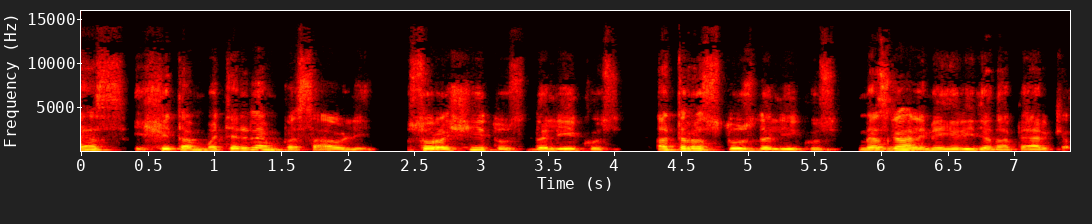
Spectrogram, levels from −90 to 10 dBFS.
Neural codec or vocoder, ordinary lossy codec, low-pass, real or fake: none; MP3, 64 kbps; 14.4 kHz; real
